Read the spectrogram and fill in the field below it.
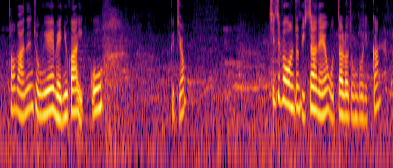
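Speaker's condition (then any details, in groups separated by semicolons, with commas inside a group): No condition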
